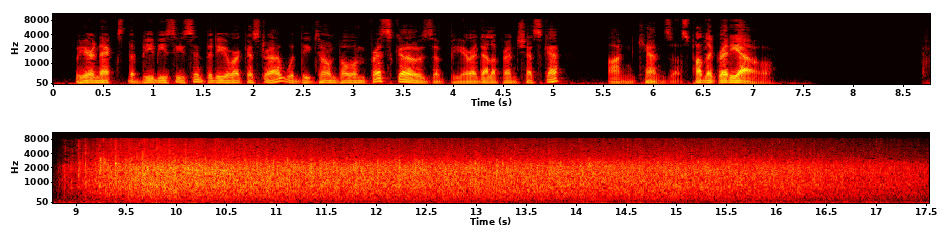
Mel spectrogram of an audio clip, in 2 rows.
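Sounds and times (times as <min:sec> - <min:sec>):
speech: 0:00.2 - 0:07.3
large audience applauding after a concert performance: 0:08.7 - 0:17.5.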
